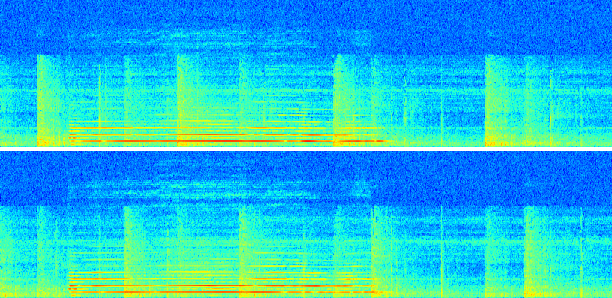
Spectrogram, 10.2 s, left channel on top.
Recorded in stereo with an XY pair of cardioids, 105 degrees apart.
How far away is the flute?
About 5.5 m.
